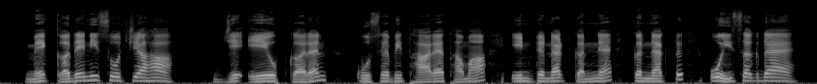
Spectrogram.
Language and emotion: Dogri, surprised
